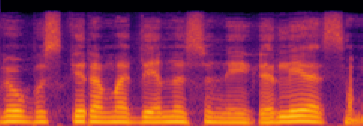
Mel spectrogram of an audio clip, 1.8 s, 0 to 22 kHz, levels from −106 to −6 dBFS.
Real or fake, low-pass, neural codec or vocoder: fake; 14.4 kHz; codec, 32 kHz, 1.9 kbps, SNAC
